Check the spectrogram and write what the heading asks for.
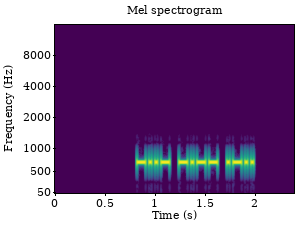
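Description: Morse code sent at 40 words per minute as a single steady mid-pitched sidetone, starting a little under a second in. It is keyed in three quick clusters of dits and dahs, the three letters of XYL, the ham abbreviation for 'wife'.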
